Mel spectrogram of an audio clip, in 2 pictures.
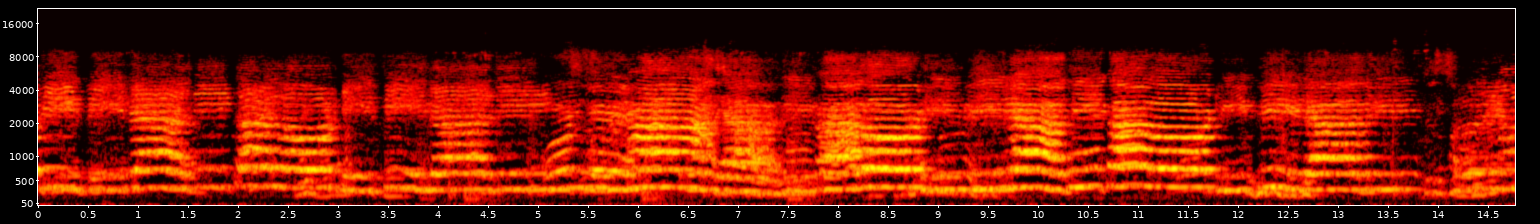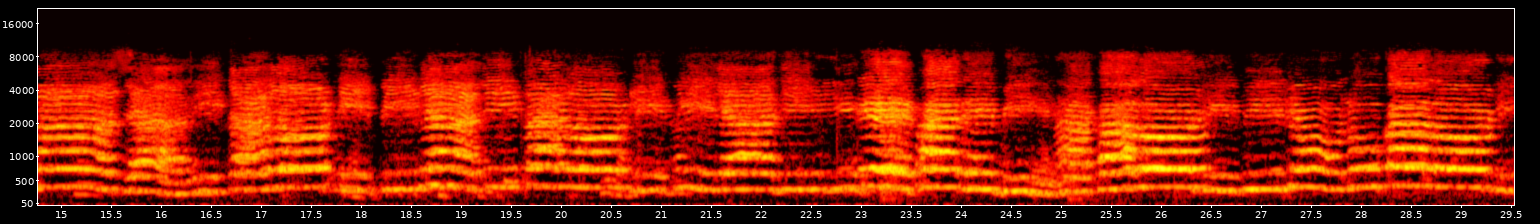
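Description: A group of women singing a thadya geet, an Uttarakhand folk dance-song, together in unison without instruments, in long held phrases that rise and fall.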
